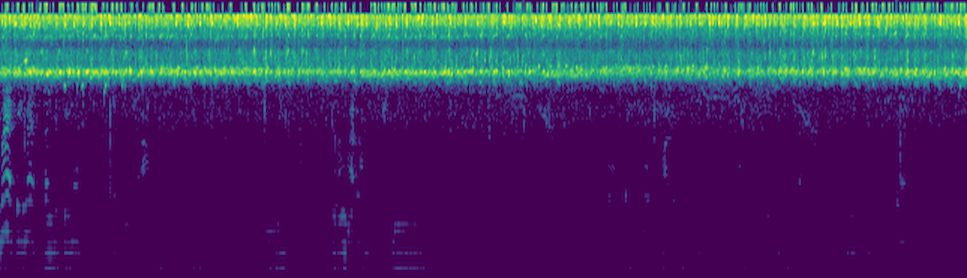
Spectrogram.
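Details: Domesticated para crickets, also called black crickets, kept in captivity: a dense, continuous high-pitched chorus of many insects forms a steady shrill band throughout, while people talk in the foreground at intervals.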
